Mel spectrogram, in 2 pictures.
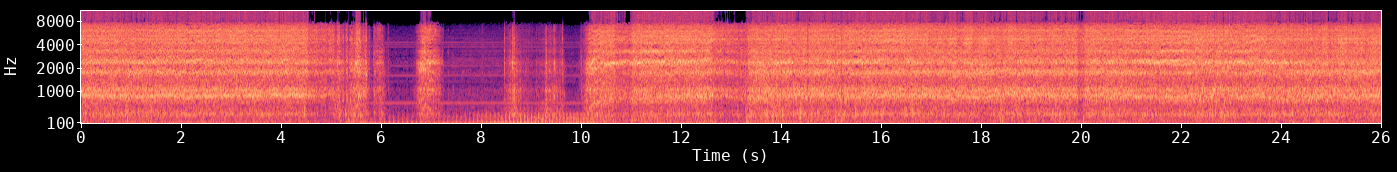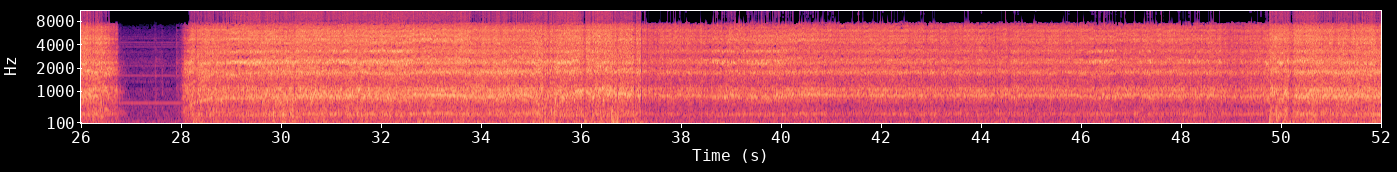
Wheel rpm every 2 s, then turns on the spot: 230, 230, 180, 20, 10, 160, 210, 230, 220, 220, 230, 220, 210, 60, 180, 220, 220, 220, 250, 220, 230, 230, 230, 230, 230, 220.
none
